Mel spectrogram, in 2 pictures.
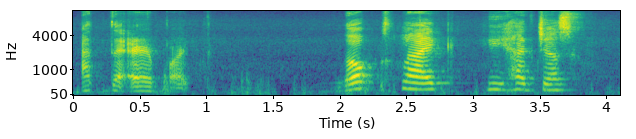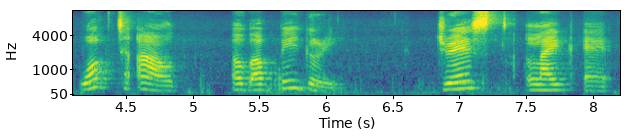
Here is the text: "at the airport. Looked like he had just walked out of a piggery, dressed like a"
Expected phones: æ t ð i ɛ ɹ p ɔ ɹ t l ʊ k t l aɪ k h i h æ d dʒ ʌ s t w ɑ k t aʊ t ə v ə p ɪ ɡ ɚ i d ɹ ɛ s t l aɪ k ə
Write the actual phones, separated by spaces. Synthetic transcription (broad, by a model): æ t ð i ɛ ɹ p ɔ ɹ t l ʊ k t l aɪ k h i h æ d dʒ ʌ s t w ɑ k t aʊ t ə v ə b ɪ ɡ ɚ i d ɹ ɛ s t l aɪ k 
